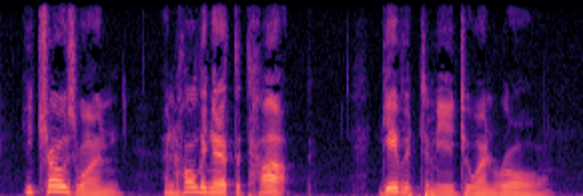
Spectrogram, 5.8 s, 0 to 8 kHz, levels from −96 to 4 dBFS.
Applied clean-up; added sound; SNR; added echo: none; none; none; none.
